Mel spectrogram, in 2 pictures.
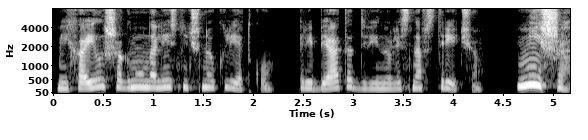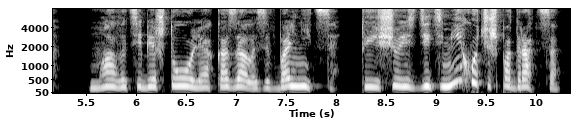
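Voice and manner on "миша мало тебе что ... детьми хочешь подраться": loud reproach. Acted. Old woman confronting son.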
